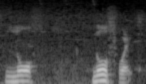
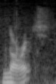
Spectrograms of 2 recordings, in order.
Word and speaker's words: Norwich: So I thought that was being pronounced Northvic. It's not. So Norwich, which is actually Norwich.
